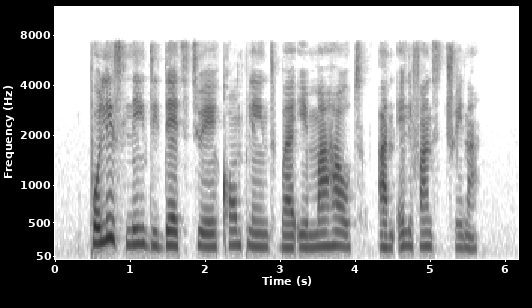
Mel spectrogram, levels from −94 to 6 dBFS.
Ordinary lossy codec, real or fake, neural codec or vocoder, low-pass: AAC, 64 kbps; real; none; 7.2 kHz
